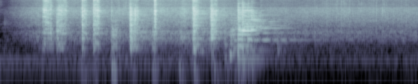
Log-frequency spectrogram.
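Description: Leeks and garlic sizzling in olive oil in a stainless steel pan, with a utensil stirring and knocking against the pan in a run of sharp clacks for about three seconds. After that only a quieter, steady hiss remains.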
